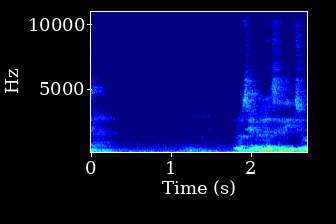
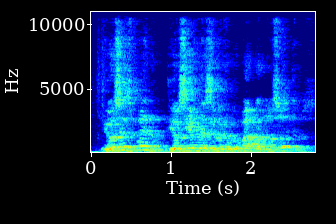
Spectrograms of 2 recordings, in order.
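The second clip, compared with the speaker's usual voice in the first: loud, high-pitched declaration to the congregation; full-force preaching; 7 semitones higher, 11 dB louder than usual. Real, not acted. Pastor assuring the congregation of God's care, full-force preaching. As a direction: proclaim it loudly from the pulpit.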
